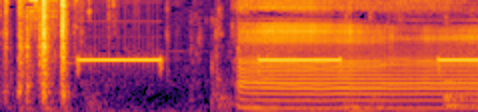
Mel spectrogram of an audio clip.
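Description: A quick metallic rattle and click of a car key sliding into the ignition, followed by a steady electronic chime, then a loud, sustained buzzing drone that holds to the end.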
